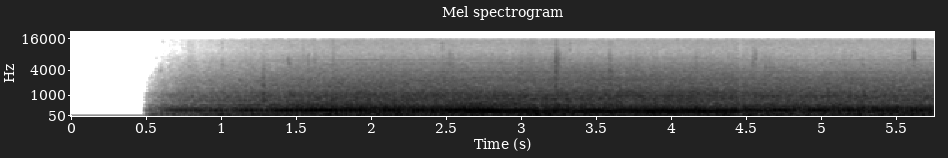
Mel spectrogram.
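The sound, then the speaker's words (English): A car engine hums steadily after a brief silence while driving mountain roads in the Hudson Valley, its low droning note rising slightly as it settles into a smooth, continuous drive with road noise underneath. No one speaks. “That engine, the engine note alone, I could fall asleep to this engine note.”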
